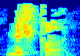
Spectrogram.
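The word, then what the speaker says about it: mishkan (משכן): And the dwelling is a participle that is pronounced mishkan.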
